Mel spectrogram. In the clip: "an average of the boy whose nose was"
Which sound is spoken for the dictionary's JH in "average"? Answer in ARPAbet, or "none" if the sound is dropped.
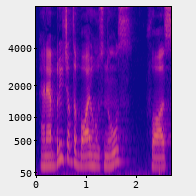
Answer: CH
